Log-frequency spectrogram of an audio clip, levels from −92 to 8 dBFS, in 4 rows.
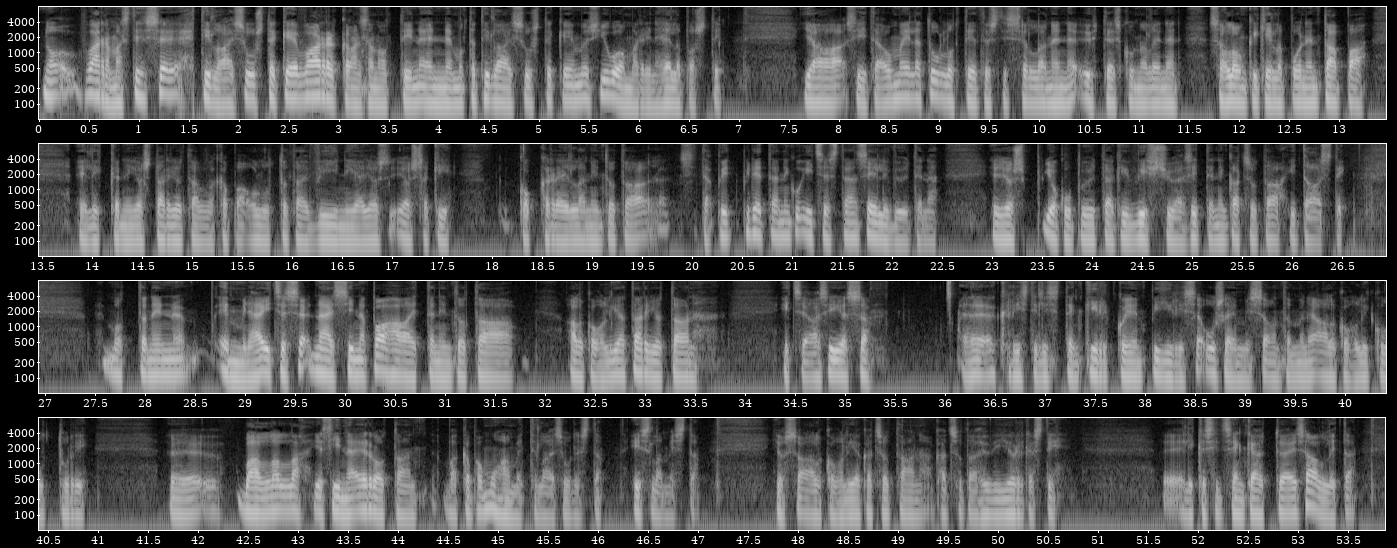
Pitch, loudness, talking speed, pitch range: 105 Hz, -22 LUFS, 100 wpm, 100-115 Hz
